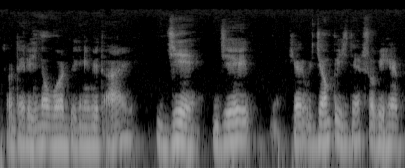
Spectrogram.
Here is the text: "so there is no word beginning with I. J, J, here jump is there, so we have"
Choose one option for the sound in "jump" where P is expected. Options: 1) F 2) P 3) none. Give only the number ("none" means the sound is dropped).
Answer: 2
